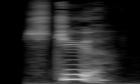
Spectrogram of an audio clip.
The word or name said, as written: styr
